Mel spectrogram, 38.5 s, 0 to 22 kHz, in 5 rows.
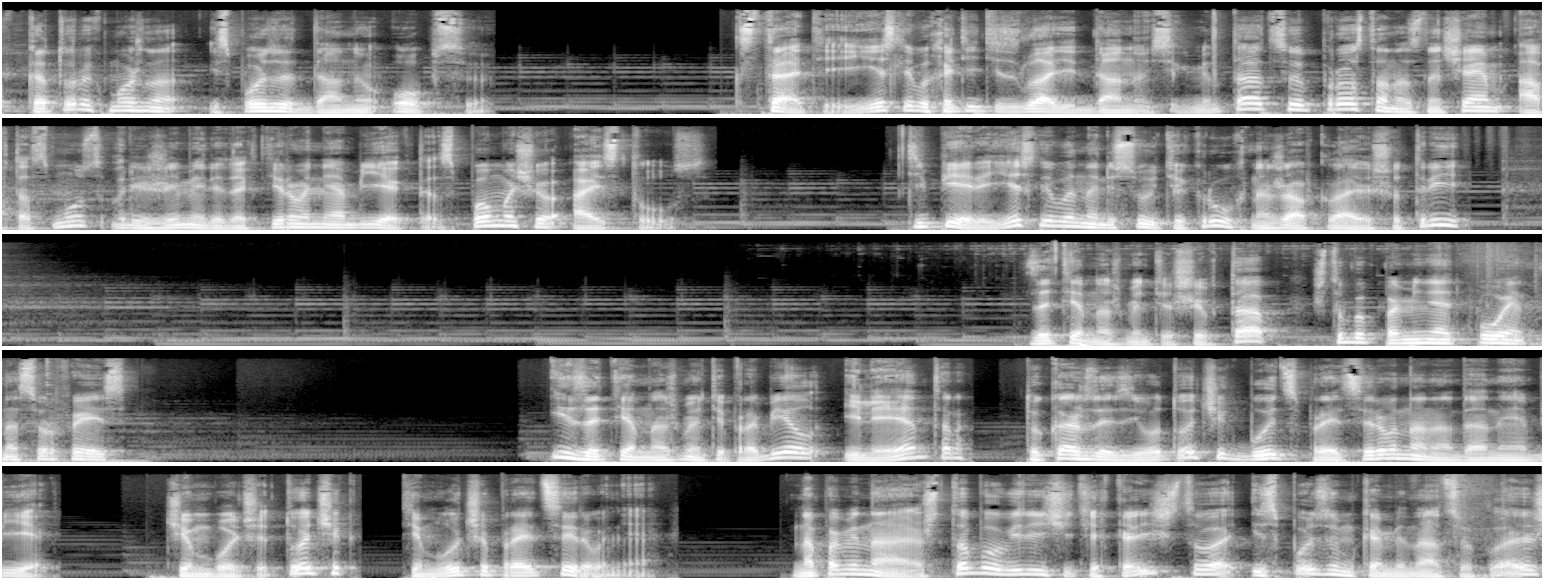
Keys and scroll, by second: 4.0 Escape, 9.2 ctrl+shift+x, 15.7 ctrl+shift+x, 18.9 3, 29.5 space, 35.4 alt+shift+x.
